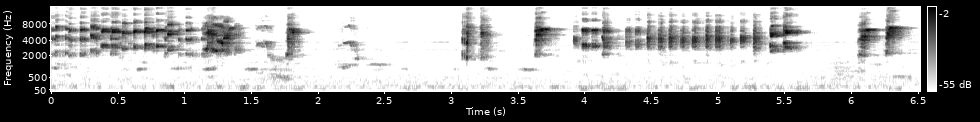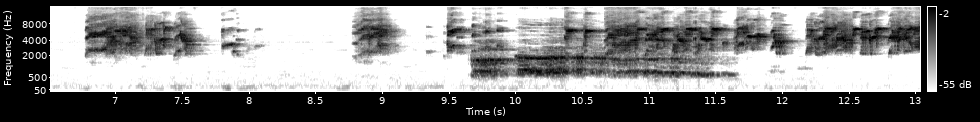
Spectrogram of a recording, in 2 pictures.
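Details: Lovebirds chattering almost nonstop in shrill, buzzy chirps and fast stuttering runs, with one lower harsh rasping burst partway through.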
